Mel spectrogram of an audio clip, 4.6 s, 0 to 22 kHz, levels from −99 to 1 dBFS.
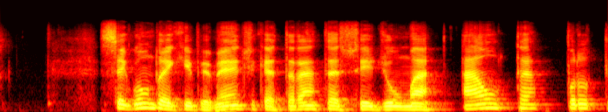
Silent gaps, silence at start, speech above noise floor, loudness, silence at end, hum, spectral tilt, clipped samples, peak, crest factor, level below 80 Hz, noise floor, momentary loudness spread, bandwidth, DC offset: none; 0.75 s; 38 dB; -19 LUFS; 0.1 s; none; -5.5 dB/octave; under 0.1%; -2 dBFS; 16 dB; -48 dBFS; -57 dBFS; 7 LU; 9.8 kHz; under 0.1%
